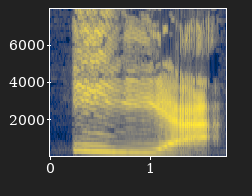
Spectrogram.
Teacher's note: You can actually feel your jaw drop as you go from a high vowel to a low vowel.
